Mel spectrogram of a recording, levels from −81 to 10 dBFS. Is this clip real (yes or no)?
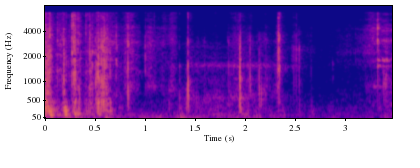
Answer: yes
